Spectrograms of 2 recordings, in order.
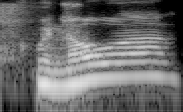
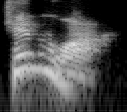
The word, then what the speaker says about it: quinoa: It's called quinoa or quinala or quinine or something like that. But my wife corrects me all the time. She says, "No, it's quinoa."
